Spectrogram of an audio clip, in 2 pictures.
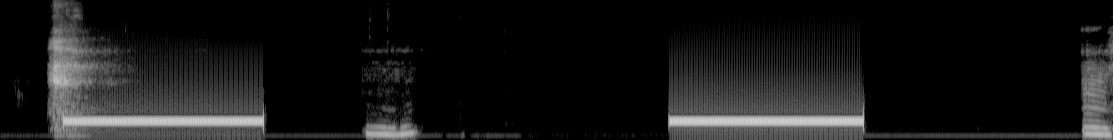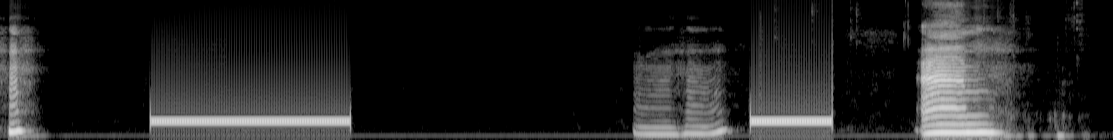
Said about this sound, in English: Hold on. I'm gonna make a little phone call, you know.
